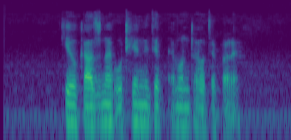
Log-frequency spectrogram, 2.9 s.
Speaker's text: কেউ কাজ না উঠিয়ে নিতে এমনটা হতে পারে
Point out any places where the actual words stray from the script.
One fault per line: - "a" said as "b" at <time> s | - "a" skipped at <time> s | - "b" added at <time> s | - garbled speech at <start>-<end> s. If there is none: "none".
none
